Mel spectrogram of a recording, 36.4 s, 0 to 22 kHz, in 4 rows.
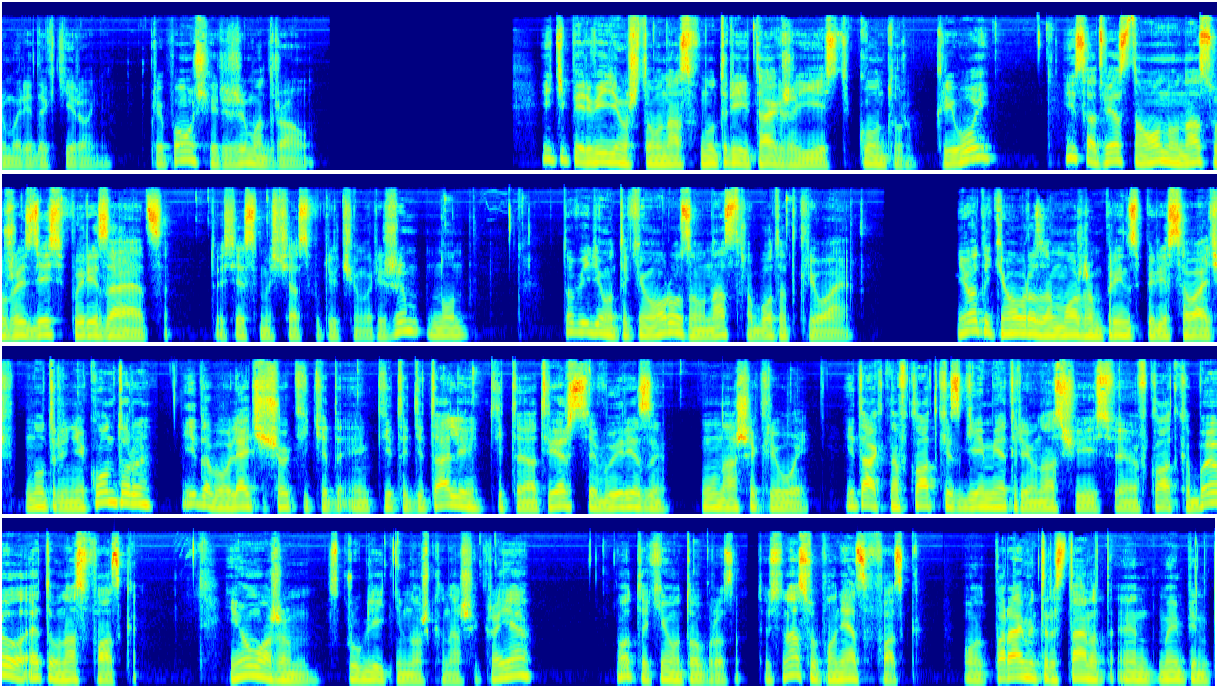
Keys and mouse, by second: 4.7-36.4 shift+drag, 15.4 KP_7.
